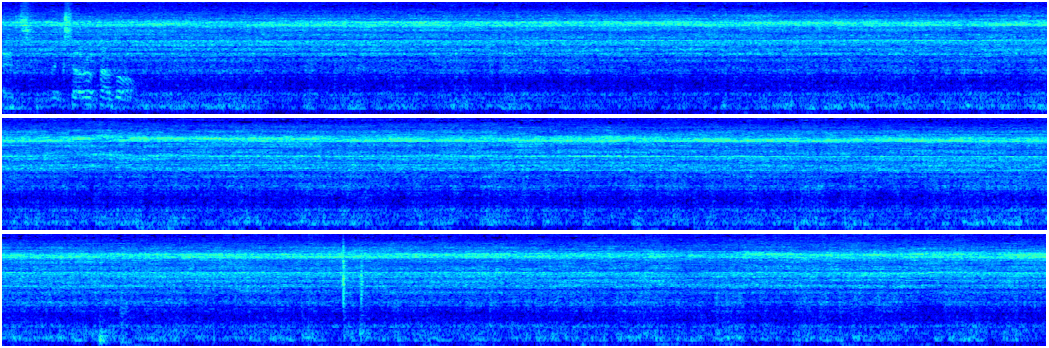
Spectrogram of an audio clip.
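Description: A steady hiss runs throughout. Two faint clicks late on come as a knife works at fish on a plate.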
